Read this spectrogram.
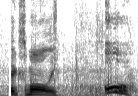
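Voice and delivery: high, loud burst of excitement; real high-pitched excited holler; excited catch call. Real, not acted. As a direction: shout out in real thrill at the catch. Hooking a big fish.

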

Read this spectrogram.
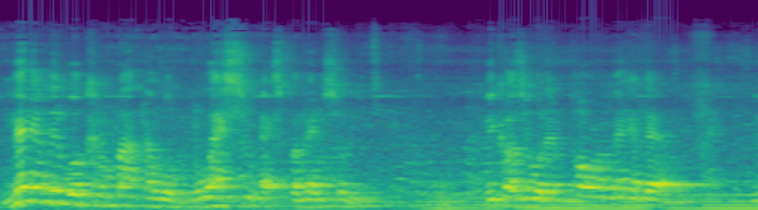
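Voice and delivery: fervent prophecy shouted over the congregation; preaching at full force. Acted. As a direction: proclaim it over her, rising to a crescendo.

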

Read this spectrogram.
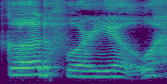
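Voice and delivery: low, very slow, weary reply; unimpressed sick Piggy. Acted. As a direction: drag it out low and miserable. Piggy has caught the cold, unimpressed.

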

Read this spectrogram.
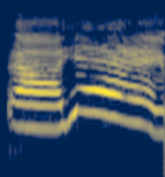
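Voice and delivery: high, loud happy yay; loud delighted yay; cheer. Real, not acted. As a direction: cheer for him. Cheering a viewer's news.

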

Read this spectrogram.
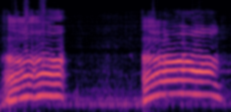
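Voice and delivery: drawn-out crow caw. A narrator's reading. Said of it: "said Mister Crow".

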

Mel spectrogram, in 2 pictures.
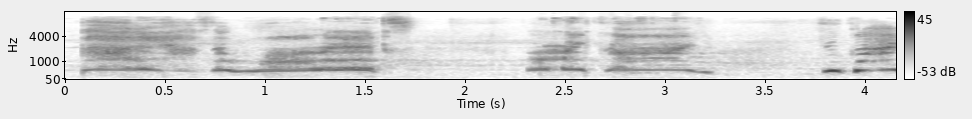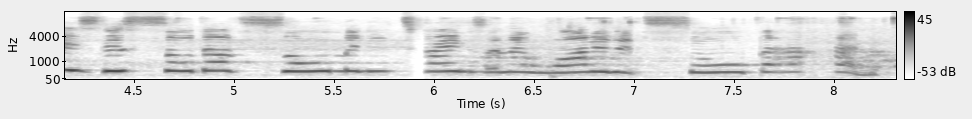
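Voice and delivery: high-pitched excited squeal, held all through; super excited. Real, not acted. Vlogger spots the wallet she badly wanted, super excited. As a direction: gush in a very high voice. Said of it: "I got super excited".

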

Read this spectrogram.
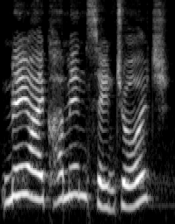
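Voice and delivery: a mild courteous request; polite boy. Acted. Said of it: "said the boy politely".

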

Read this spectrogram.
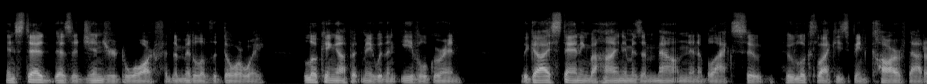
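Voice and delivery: low, film noir narration in an American accent. Shown as a demonstration. Author reading own novel aloud to host, American accent. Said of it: "I have to talk slowly in American".

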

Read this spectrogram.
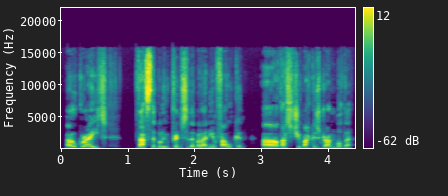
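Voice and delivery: high, loud excited fan parody; mocking fanboy voice. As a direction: gush sarcastically over trivia. Mocking fans of legacy references.

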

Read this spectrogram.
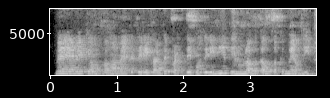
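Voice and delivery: ordinary talk, nothing marked

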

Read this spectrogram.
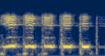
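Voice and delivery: bat squeak. Shown as a demonstration. Teacher giving the bat's sound as a riddle for the children, squeaking. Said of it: "they go eek".

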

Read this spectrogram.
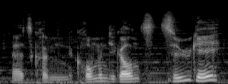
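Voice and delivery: ordinary delivery

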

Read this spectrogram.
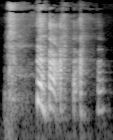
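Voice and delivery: high, loud laugh; burst of laughter. Real, not acted. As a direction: laugh out at herself. Laughing at her own confession.

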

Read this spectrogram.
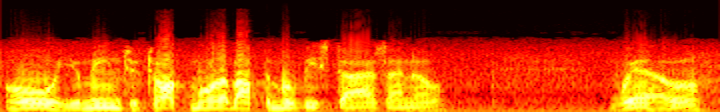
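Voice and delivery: ordinary talk, nothing marked

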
